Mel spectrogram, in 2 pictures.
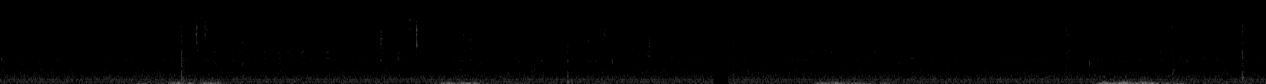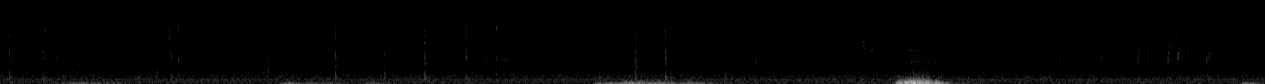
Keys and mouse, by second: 0.4 middle click, 0.6 t, 1.0 f, 1.7-3.5 drag, 3.8 ctrl+z, 4.6 t, 5.4-8.9 drag, 6.8 t, 11.9-21.2 drag, 19.6 middle click, 20.0 middle click, 21.2 alt+m, 22.6 middle click, 22.9 click, 24.1 shift+c.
